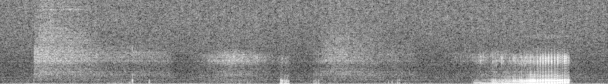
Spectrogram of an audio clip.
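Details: Male cat snoring while napping: soft, airy breaths ending in one louder, fluttering snore on the in-breath, over a low, steady room hum.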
